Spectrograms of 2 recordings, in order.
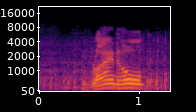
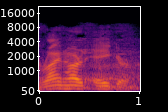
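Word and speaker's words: Reinhard Egger: 90 miles an hour reinhold reinhard i dare you now on track i'm going to start that again reinhardt eager it's a shame to mispronounce that when i've been covering him for the last six years reiny 31 years old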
